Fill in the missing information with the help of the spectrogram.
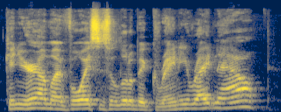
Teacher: Can you hear how my voice is a little bit grainy right now? That's vocal fry, and you can hear it all over California.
